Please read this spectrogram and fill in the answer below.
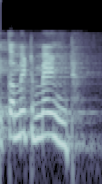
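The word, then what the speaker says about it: commitment: so what we से कमिटमेंट बट इट्स not meant it's not stressed it's कमिटमेंट meant is not stress मेंट पूरा पूरा नहीं बोल करके उसके शॉर्ट करके बोलना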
